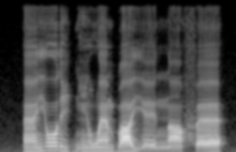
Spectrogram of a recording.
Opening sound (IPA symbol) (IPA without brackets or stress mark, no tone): ɛ̃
